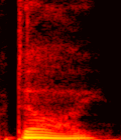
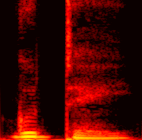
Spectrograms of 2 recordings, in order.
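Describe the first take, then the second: First: Australian g'day. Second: Said in the usual way. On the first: Shown as a demonstration. Teacher demonstrates the Aussie greeting, Australian accent. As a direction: say "g'day" clipped, one quick Aussie word. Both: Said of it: "Compare these examples of British and Australian English".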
